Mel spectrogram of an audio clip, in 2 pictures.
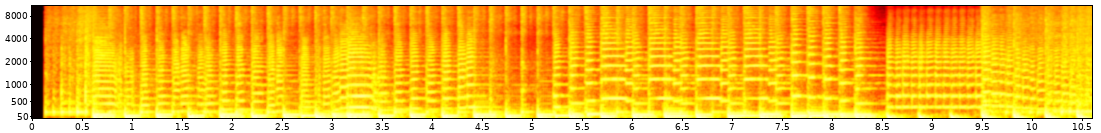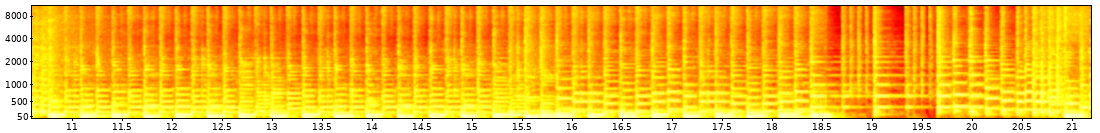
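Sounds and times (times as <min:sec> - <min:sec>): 
upbeat carnival music: 0:00.2 - 0:21.1.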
